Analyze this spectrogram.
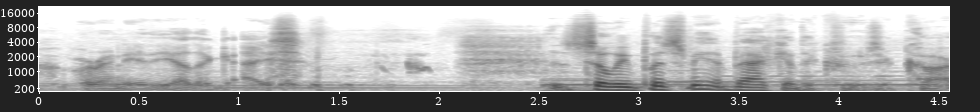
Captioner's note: chuckling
